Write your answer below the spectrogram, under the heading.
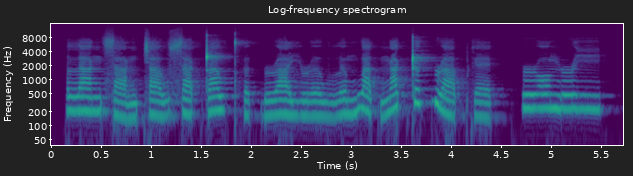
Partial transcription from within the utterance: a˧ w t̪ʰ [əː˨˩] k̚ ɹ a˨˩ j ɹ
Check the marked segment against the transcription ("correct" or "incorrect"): incorrect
